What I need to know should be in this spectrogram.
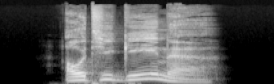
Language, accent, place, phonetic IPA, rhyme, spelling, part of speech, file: German, Germany, Berlin, [aʊ̯tiˈɡeːnə], -eːnə, authigene, adjective, De-authigene.ogg
- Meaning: inflection of authigen: 1. strong/mixed nominative/accusative feminine singular 2. strong nominative/accusative plural 3. weak nominative all-gender singular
